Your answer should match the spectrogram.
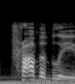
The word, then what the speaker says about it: probably: uh this word here is pronounced probably the stress is at the very beginning instead of probably probably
